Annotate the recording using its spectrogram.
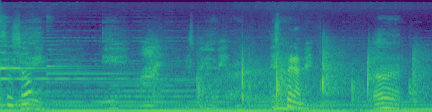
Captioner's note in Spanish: Timbre de la puerta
